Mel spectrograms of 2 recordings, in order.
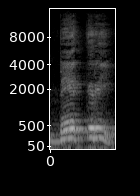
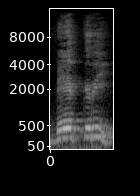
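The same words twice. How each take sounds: The two takes are said the same way.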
